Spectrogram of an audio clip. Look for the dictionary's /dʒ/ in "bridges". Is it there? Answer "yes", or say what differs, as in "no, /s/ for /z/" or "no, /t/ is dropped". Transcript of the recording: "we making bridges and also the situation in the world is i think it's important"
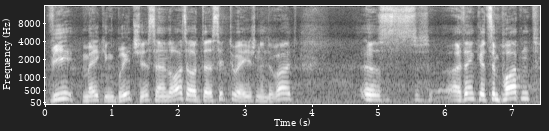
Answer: no, /tʃ/ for /dʒ/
